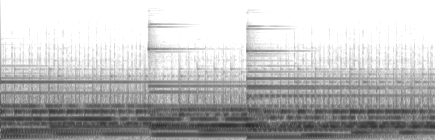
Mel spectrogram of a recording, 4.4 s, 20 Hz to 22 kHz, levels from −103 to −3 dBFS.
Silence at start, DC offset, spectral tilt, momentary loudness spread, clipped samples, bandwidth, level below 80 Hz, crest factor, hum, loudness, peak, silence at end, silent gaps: 0 s; under 0.1%; -9 dB/octave; 4 LU; under 0.1%; 10.5 kHz; -68 dBFS; 14 dB; none; -28 LUFS; -14 dBFS; 0 s; none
